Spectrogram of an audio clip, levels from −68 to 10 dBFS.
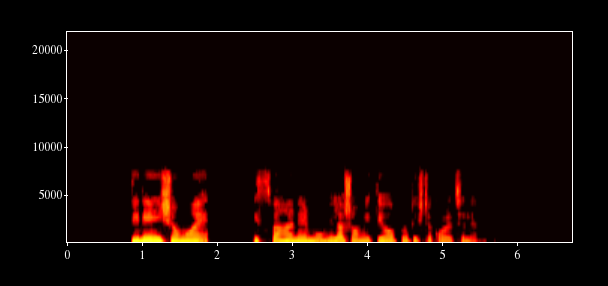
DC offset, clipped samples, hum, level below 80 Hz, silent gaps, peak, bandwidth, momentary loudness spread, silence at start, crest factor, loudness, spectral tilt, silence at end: under 0.1%; under 0.1%; none; -62 dBFS; 2.36-2.47 s; -2 dBFS; 7.8 kHz; 17 LU; 0.85 s; 16 dB; -16 LUFS; -5 dB/octave; 1.3 s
